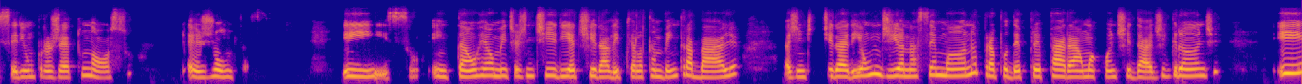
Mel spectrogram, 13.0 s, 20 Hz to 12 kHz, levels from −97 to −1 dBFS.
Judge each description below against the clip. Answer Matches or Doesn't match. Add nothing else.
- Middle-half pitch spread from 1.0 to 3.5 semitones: Matches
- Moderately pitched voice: Doesn't match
